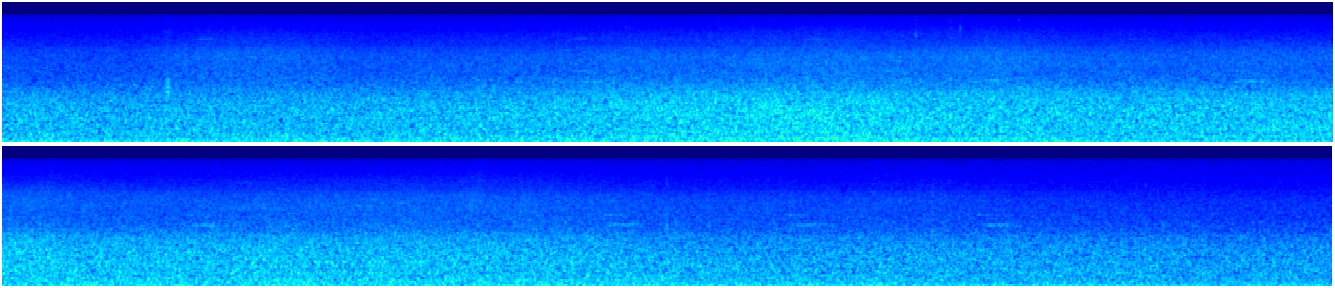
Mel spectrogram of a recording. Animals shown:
Brown Creeper (Certhia americana)

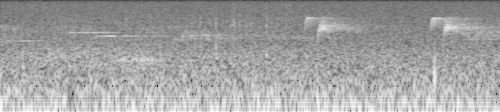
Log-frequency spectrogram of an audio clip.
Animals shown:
Least Flycatcher (Empidonax minimus), Hermit Thrush (Catharus guttatus)

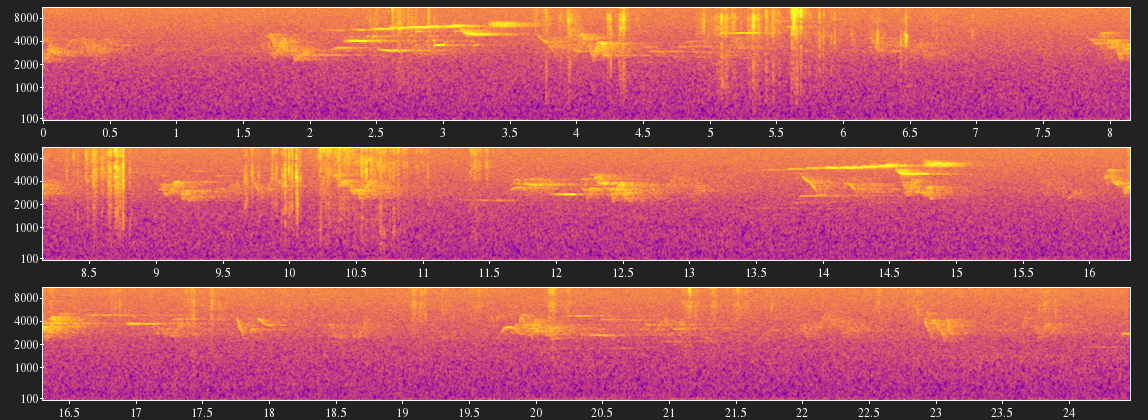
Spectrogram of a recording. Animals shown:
Red-eyed Vireo (Vireo olivaceus), Black-throated Green Warbler (Setophaga virens), Blue-headed Vireo (Vireo solitarius), Hermit Thrush (Catharus guttatus)

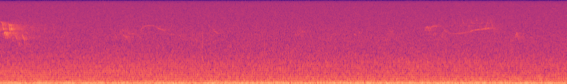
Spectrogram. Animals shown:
Mourning Warbler (Geothlypis philadelphia), Eastern Wood-Pewee (Contopus virens), Chestnut-sided Warbler (Setophaga pensylvanica), Red-eyed Vireo (Vireo olivaceus)

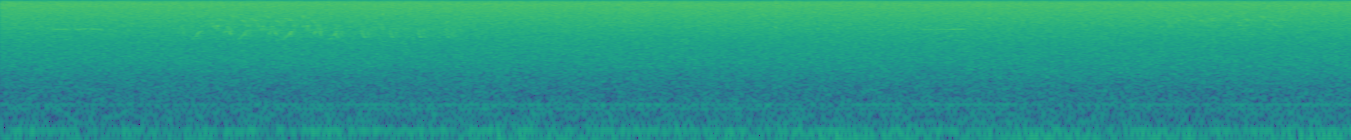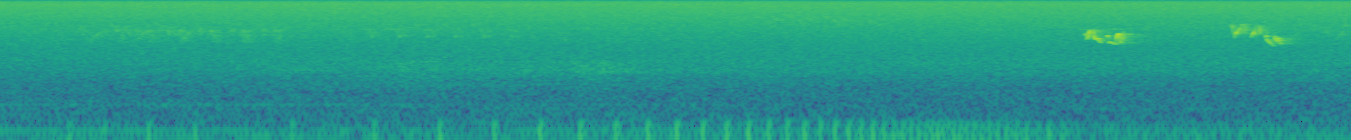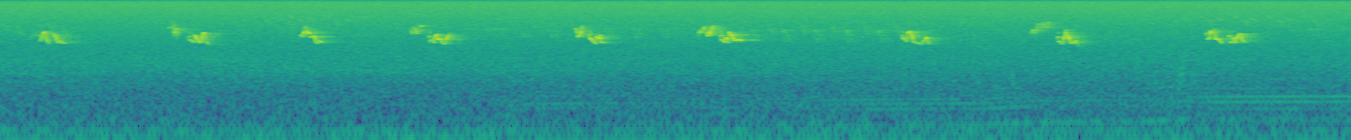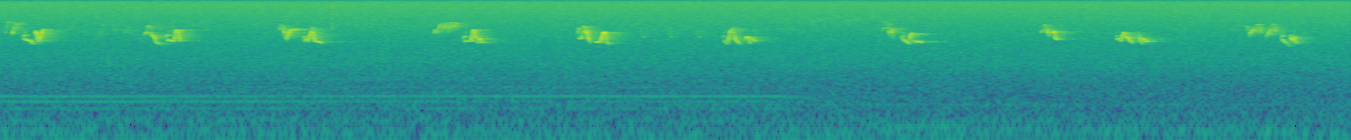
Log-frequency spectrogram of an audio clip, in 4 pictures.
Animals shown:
Ovenbird (Seiurus aurocapilla), Black-throated Green Warbler (Setophaga virens), Red-eyed Vireo (Vireo olivaceus), Common Yellowthroat (Geothlypis trichas), Black-and-white Warbler (Mniotilta varia)

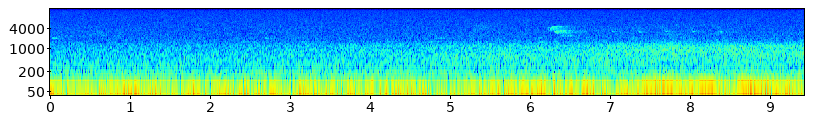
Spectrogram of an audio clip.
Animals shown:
Blue-headed Vireo (Vireo solitarius), Ovenbird (Seiurus aurocapilla)

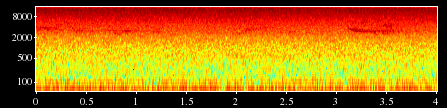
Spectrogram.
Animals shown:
Blue-headed Vireo (Vireo solitarius)

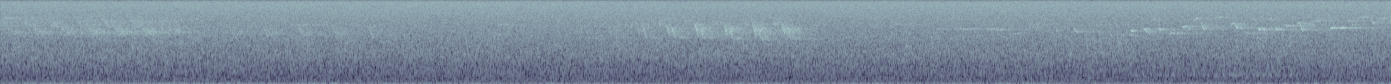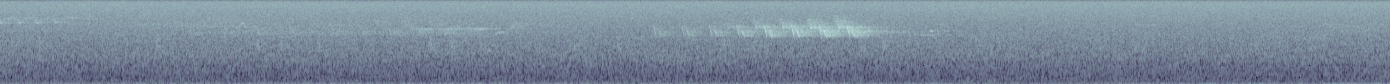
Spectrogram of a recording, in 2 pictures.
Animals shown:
Black-throated Green Warbler (Setophaga virens), Ovenbird (Seiurus aurocapilla), Winter Wren (Troglodytes hiemalis)

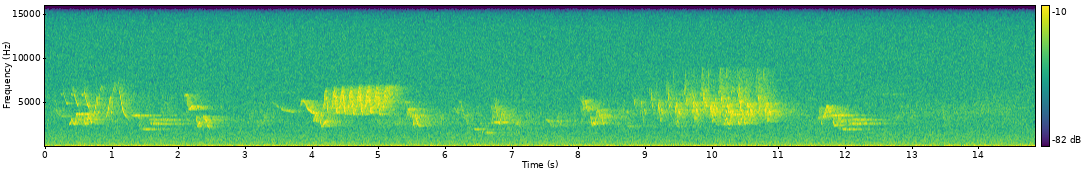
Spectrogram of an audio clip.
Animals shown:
American Robin (Turdus migratorius), Ovenbird (Seiurus aurocapilla), Black-throated Blue Warbler (Setophaga caerulescens), Chestnut-sided Warbler (Setophaga pensylvanica), Red-eyed Vireo (Vireo olivaceus), Wood Thrush (Hylocichla mustelina)

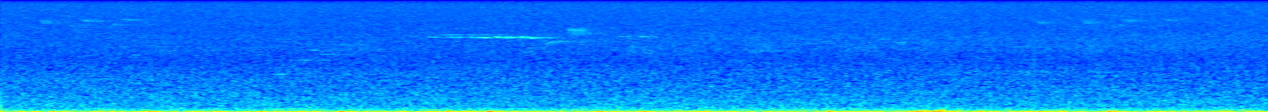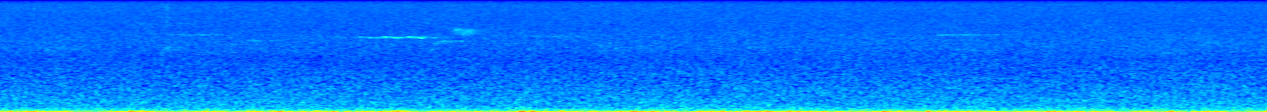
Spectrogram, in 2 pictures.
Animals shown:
Blackburnian Warbler (Setophaga fusca), Black-throated Green Warbler (Setophaga virens)

